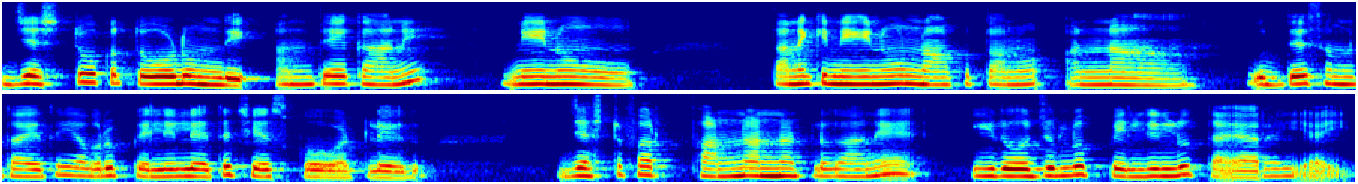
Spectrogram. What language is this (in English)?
Telugu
